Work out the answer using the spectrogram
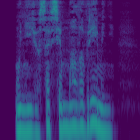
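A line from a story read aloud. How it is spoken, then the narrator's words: Whisper. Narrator (Russian): прошептала я Бейлу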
